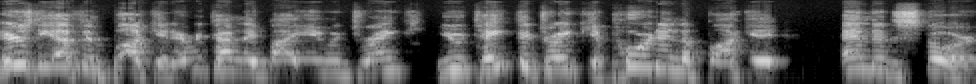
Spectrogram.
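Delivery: high, furious scream like a madman. Retelling what an old bar owner said: imitating someone screaming like a lunatic. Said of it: "He starts screaming at me like a lunatic".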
